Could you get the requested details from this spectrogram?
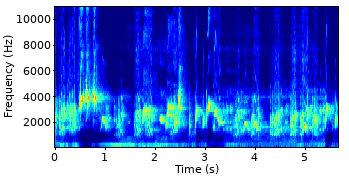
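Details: Short stretch from a caged red-whiskered bulbul in Singapore, recovering after losing form, July 2017: lively jumbled warbling phrases with sharp high accents, a brief lull near three seconds, and a quiet hum below.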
